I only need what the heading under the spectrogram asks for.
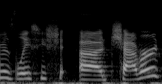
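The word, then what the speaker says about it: Chabert: name is Lacy uh chabbert or shabar I don't know that yeah shabar I didn't know how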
